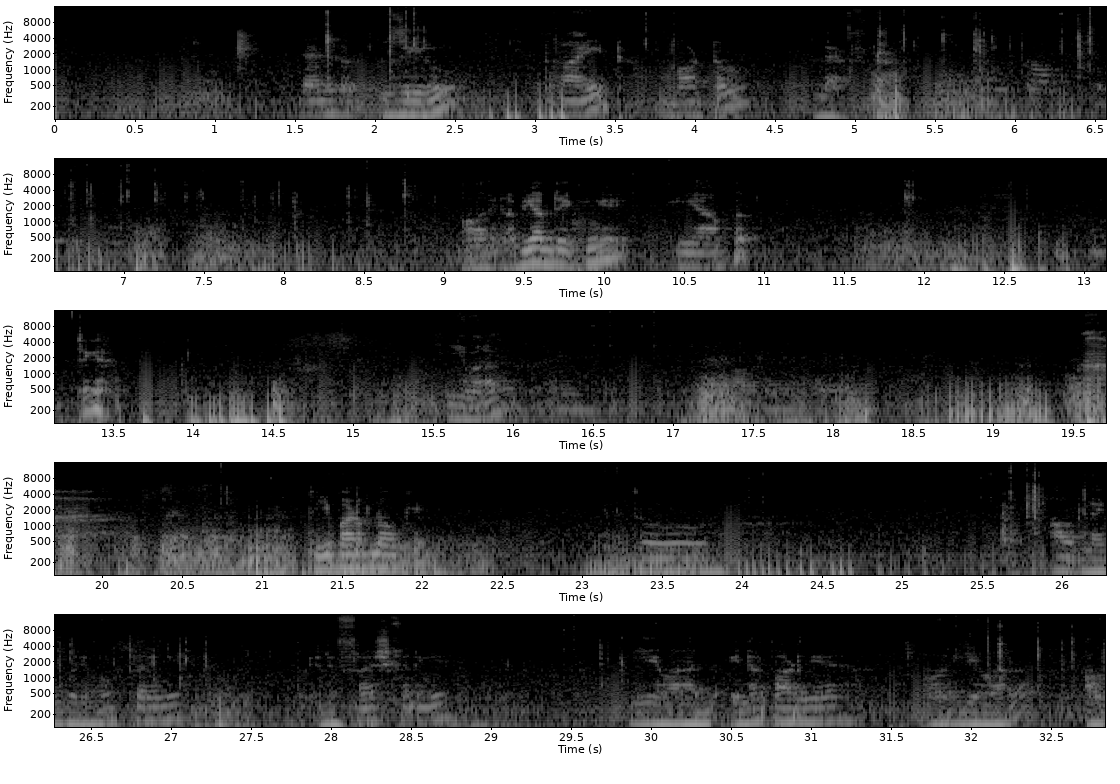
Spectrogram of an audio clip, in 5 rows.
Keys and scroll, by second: 8.0 ctrl+s, 8.4 alt+Tab, 21.6 alt+Tab, 26.8 ctrl+s, 27.1 alt+Tab.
